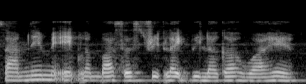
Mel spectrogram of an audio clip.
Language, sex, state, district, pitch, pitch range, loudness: Hindi, female, Arunachal Pradesh, Lower Dibang Valley, 185 Hz, 180-190 Hz, -18 LUFS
